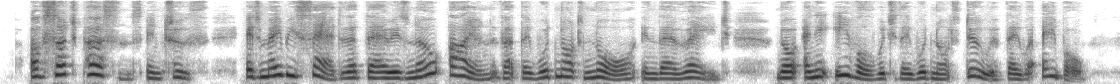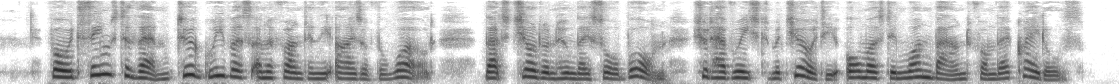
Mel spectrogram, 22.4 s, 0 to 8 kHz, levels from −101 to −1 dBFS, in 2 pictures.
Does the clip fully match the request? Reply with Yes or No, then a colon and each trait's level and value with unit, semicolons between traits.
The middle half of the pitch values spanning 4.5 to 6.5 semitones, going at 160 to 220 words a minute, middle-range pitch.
No: average, 4.8 semitones; average, 175 wpm; high, 220 Hz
